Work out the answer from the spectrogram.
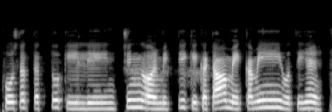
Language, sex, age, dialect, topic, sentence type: Hindi, female, 18-24, Marwari Dhudhari, agriculture, statement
